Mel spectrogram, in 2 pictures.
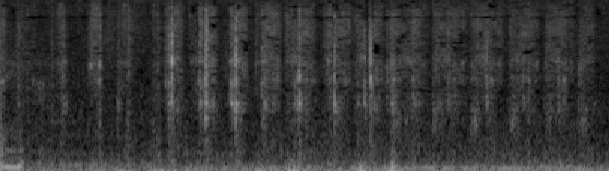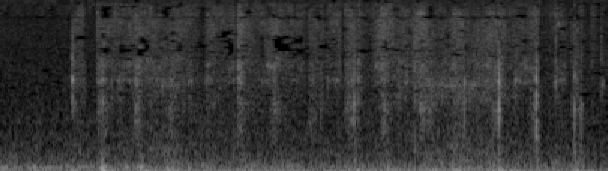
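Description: Wooden coffee stirrer scraping and clicking against a plastic paint palette as paint is mixed, in quick repeated strokes with a brief pause about halfway through.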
